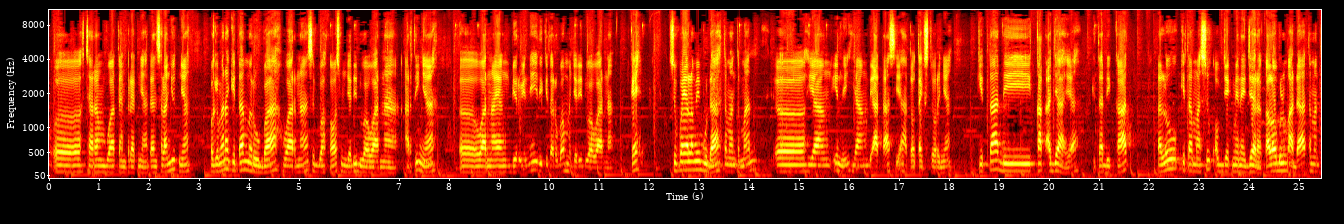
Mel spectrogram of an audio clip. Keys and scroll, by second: 7.6 ctrl+z, 9.8 ctrl+z, 11.6 z, 16.8 ctrl+z.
